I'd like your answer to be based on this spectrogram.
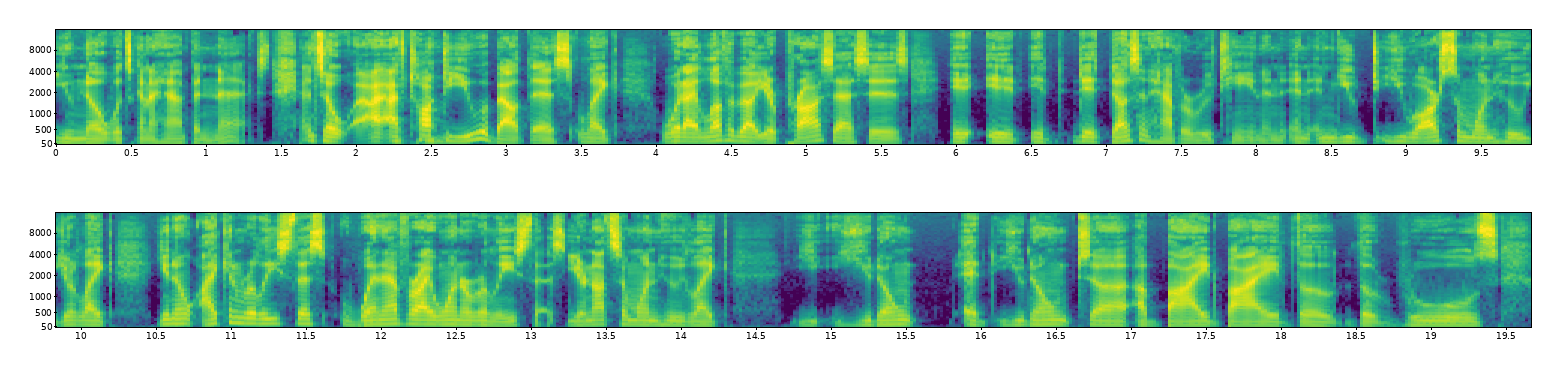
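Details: Adult comedian and podcast host who stutters, speaking in conversation; stuttering.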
